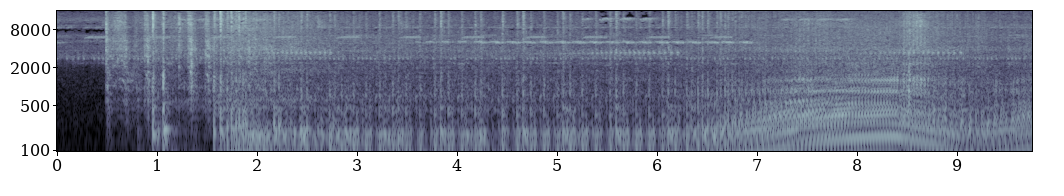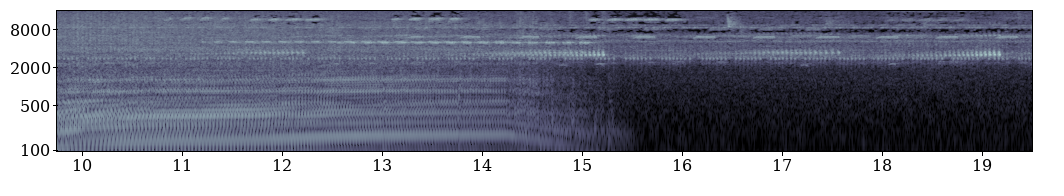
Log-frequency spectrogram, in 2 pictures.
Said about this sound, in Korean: 씨는 마지못해 오토바이에 날 태운 뒤 출발했다.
